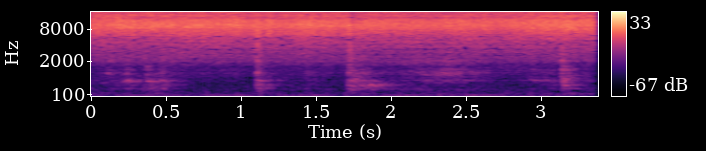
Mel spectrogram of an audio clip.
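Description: Potato curry sizzles steadily as it fries in a pan, with a few sharp scraping strokes of a spoon stirring it at irregular intervals, heard close with no talking.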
